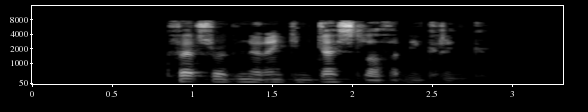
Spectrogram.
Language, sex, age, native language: Icelandic, male, 20-29, Icelandic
